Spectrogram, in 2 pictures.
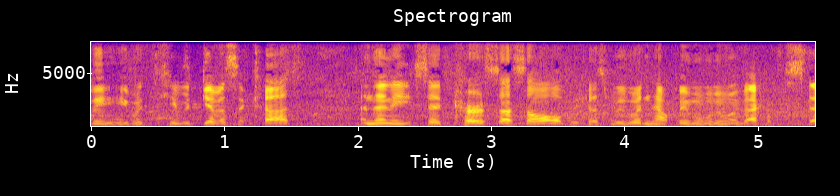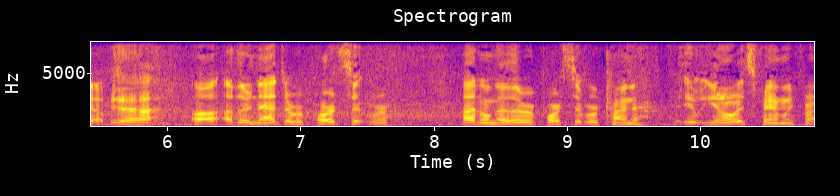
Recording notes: Live at the Haunted Ship Pt.2 - Columbus, Ohio. The entire show is live and onsite at the Santa Maria, as it's called when it's not Halloween.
